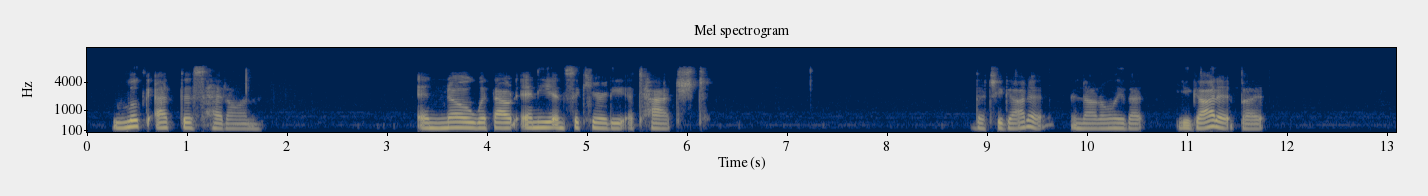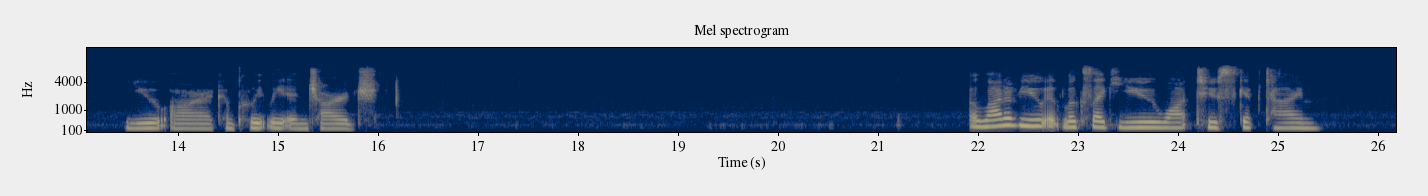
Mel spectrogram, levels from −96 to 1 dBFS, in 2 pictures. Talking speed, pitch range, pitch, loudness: 90 wpm, 170-200 Hz, 185 Hz, -36 LUFS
